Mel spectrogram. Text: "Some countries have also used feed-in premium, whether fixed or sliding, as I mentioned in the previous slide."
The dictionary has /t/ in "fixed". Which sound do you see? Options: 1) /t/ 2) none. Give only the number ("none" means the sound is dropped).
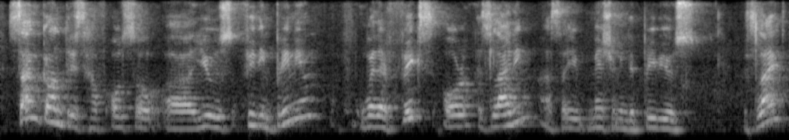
2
